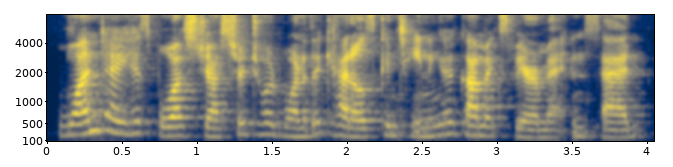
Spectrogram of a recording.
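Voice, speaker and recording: Speaking quickly at a medium pitch, a woman reads a children's picture book aloud in a teacher's style, with expressive storytelling.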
